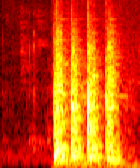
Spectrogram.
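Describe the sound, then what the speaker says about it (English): Knuckles rapping on a table during a card game in a TV drama: four quick, firm knocks in an even rhythm, close and clear, with no voices over them. "you knock your way, Groucho, I'll knock mine"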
